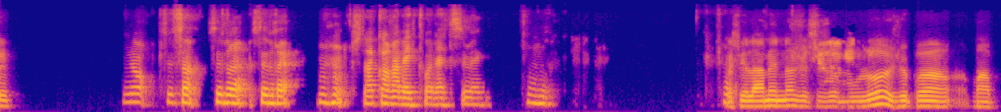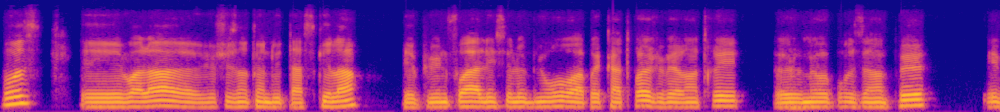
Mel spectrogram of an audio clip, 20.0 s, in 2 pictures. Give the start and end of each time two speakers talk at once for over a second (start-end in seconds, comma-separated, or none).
none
